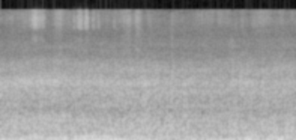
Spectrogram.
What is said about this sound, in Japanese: 電車が電車が多摩川を渡っています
